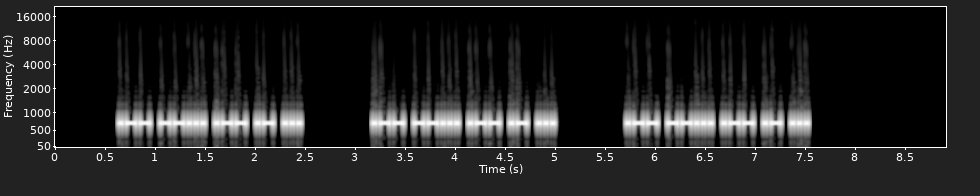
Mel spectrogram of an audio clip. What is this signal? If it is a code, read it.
Morse code, heard as a keyed tone, about 36 wpm, 700 Hz. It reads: W7WAS W7WAS W7WAS
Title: USA Call Signs - 5 Characters - Repeated 3x - 35wpm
